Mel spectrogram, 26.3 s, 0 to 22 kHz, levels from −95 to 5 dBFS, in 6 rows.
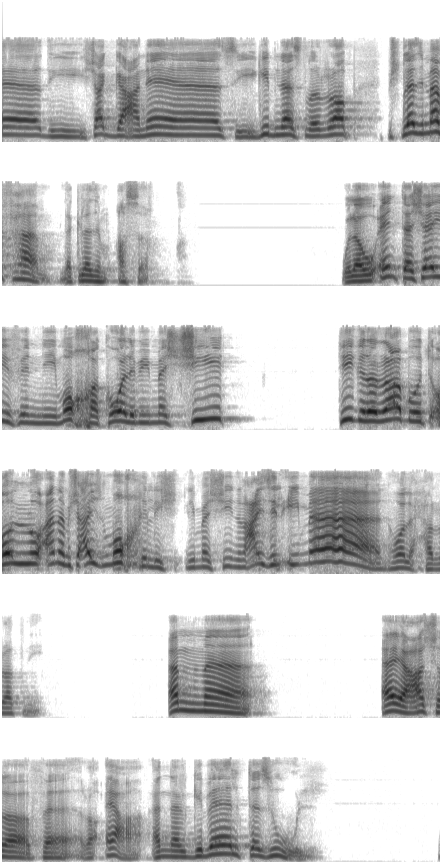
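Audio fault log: No faults heard in this clip.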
